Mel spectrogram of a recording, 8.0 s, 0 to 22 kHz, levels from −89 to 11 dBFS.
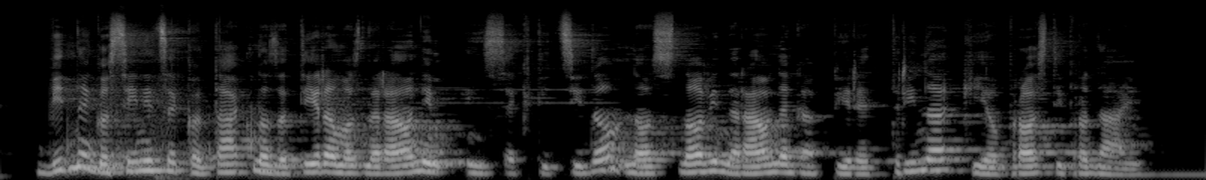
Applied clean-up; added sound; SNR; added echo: classical method Wiener filter.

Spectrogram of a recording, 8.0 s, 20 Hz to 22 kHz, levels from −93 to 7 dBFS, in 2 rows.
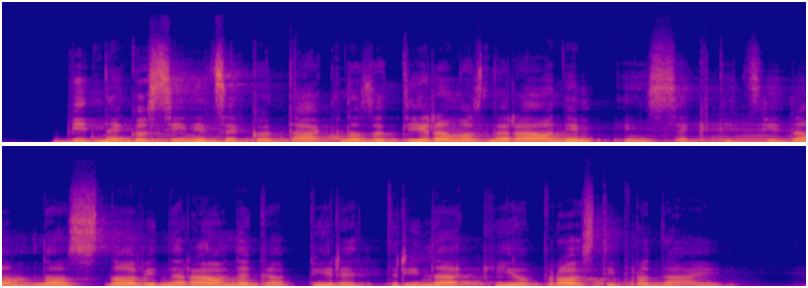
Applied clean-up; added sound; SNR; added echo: neural mask model RNNoise.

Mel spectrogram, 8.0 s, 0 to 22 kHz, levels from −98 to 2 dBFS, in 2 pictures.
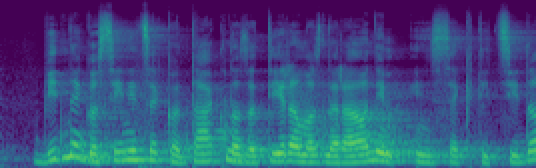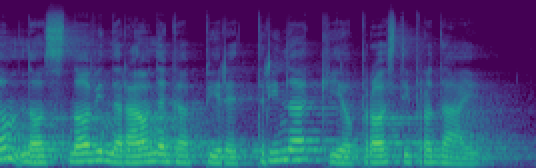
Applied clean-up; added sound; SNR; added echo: none; none; none; none.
